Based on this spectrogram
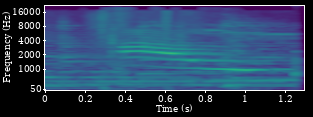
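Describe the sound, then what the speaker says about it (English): A single drawn-out cat meow from the video game Genshin Impact, clear and close, rising then falling over about a second, heard alone with no talking. "Wait, there it is! The cat!"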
